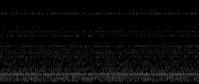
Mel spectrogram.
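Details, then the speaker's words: Failing laptop hard drive on an EZ-Gig adapter, tested under Windows XP/95: a steady, thin high-pitched squeal and faint whine hold constant as the drive spins; drive starting to die. "As you can tell from the noise, it's starting to die."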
